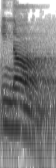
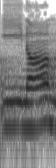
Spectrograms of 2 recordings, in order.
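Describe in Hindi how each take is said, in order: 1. पहली मात्रा छोटी है। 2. पहली मात्रा बड़ी है। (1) "जल्दी से बोलेंगे इनाम, तो छोटी की मात्रा" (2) "इनाम नहीं"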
